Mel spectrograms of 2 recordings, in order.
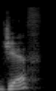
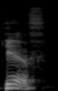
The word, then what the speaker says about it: GIF: Yeah, make your name Jif, and whenever anyone pronounces it GIF, correct them to say it's pronounced Jif.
